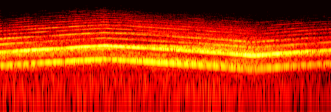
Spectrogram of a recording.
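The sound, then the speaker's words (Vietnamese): An air raid siren sounding across Israel during an Iranian ballistic missile attack, as people take shelter in bomb shelters. It wails steadily and loudly, its harmonic-rich tone slowly rising, then sinking, then climbing again in a long continuous sweep, with no voices. “Báo động vang lên khắp Israel, tiếng nổ vang lên ở Jerusalem, thung lũng sông Jordan và các khu vực khác khi người dân trú ẩn trong hầm trú bom.”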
